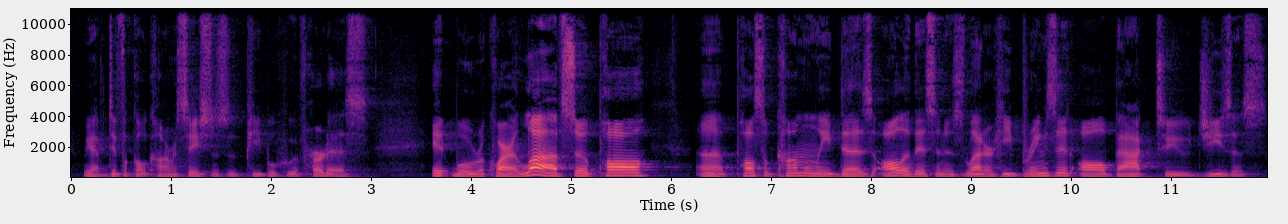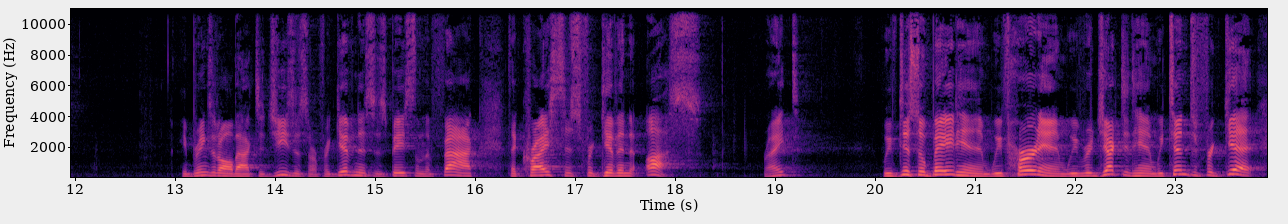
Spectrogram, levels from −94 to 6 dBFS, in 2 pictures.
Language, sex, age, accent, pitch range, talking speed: English, male, 40-59, American, 145-225 Hz, 170 wpm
